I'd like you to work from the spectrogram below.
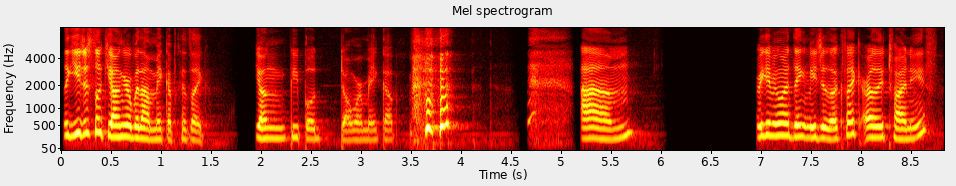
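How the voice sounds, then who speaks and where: A woman's voice: a little high, normal speed, long pauses. A woman in her twenties streaming, chatting casually and reading viewer messages, giggly and talkative. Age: 20s. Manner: giggly, chatty, often laughing.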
